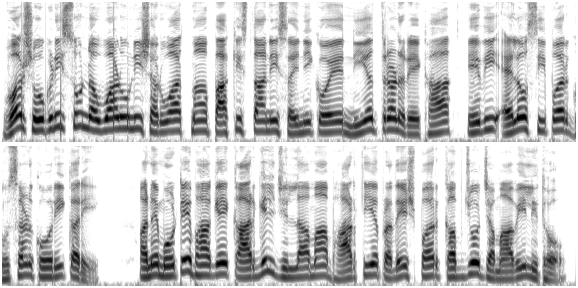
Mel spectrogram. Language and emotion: Gujarati, neutral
